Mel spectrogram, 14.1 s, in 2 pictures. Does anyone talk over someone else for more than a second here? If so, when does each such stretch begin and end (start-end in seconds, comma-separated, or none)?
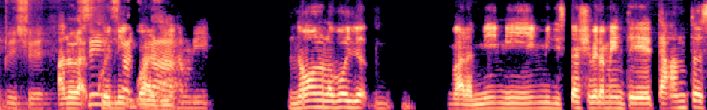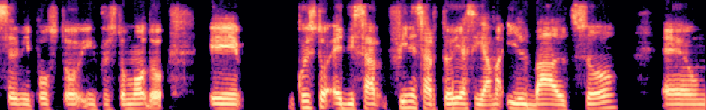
0.6-1.9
